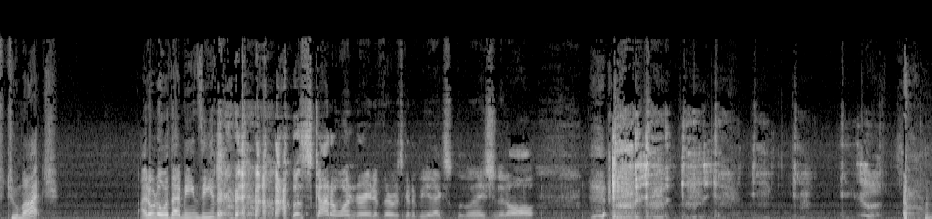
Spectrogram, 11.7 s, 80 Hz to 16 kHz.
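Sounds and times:
speech: 0.1s - 0.8s, 1.8s - 8.8s, 10.8s - 11.6s
laughter: 2.7s - 3.7s
person coughing: 7.4s - 11.6s
throat clearing: 7.6s - 11.6s.

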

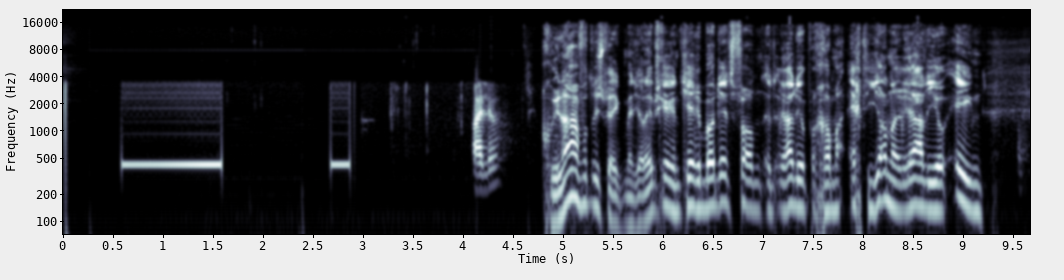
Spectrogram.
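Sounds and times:
telephone line tone: 0.6s - 1.6s, 2.7s - 2.9s
speech: 4.1s - 9.5s.

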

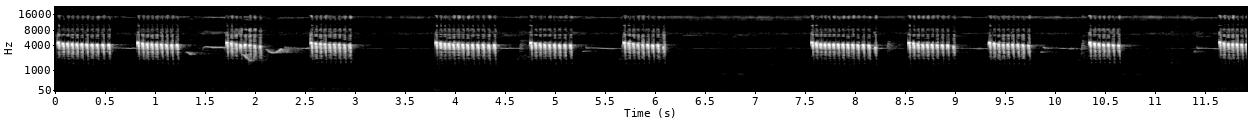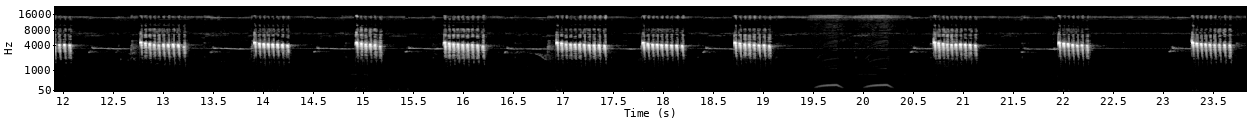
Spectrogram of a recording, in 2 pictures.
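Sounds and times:
Bar-winged prinia singing persistently: 0.0s - 23.8s
thin steady high tone: 19.4s - 20.5s.

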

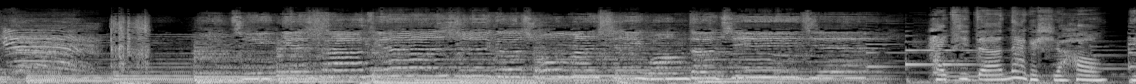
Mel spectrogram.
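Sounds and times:
steady music: 0.0s - 11.3s
camera shutter clicking for a graduation photo: 1.1s - 1.6s
speech: 9.4s - 11.3s.

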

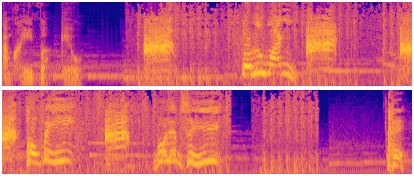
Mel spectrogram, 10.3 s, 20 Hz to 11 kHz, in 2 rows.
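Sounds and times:
speech: 0.0s - 2.4s, 3.1s - 4.3s, 5.5s - 6.1s, 7.0s - 8.0s, 10.0s - 10.2s
automatic gunfire from an M4A1 rifle: 1.6s - 9.1s.

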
